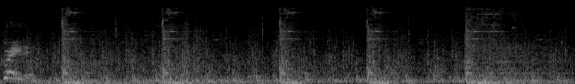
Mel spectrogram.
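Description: Heavy boots thud on hard ground as a soldier runs.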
